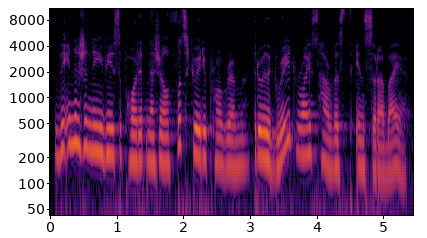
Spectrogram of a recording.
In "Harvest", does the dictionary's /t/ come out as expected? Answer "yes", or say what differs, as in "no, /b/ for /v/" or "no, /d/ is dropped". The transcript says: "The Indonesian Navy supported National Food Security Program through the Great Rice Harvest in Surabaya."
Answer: yes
